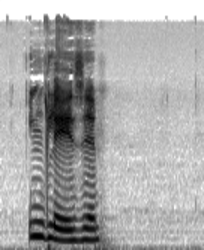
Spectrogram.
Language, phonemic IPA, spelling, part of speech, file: Italian, /inˈɡleze/, inglese, adjective / noun, It-inglese.ogg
